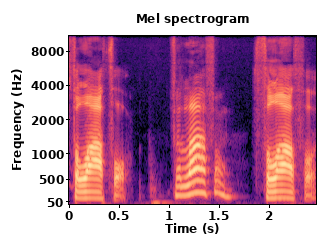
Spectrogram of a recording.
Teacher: emphasize the middle syllable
